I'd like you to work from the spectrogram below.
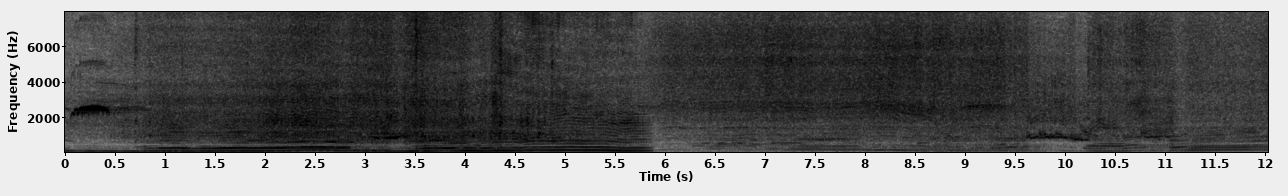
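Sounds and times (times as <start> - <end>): car engine revving hard: 7.2 - 12.0.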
